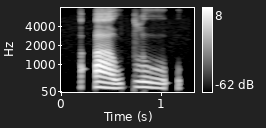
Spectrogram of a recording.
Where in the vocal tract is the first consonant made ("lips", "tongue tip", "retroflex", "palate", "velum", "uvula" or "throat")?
throat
